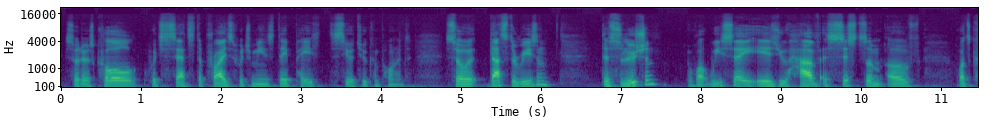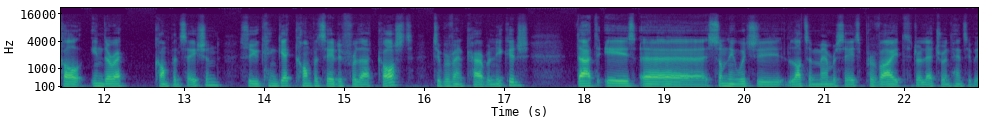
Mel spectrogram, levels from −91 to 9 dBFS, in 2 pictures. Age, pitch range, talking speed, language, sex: 20-39, 105-120 Hz, 150 wpm, Slovak, male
